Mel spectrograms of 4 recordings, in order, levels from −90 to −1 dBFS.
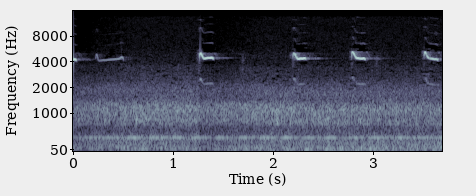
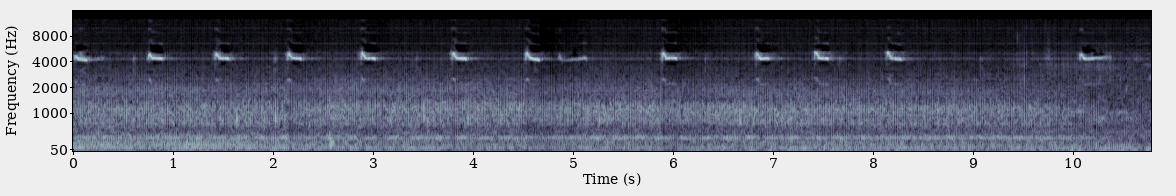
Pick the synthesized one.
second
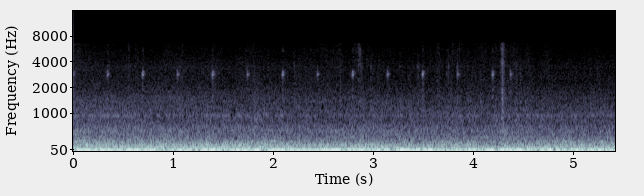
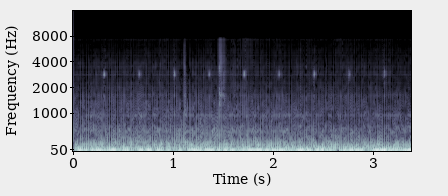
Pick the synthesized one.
second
